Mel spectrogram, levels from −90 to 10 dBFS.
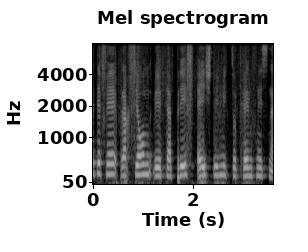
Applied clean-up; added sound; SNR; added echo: neural mask model RNNoise.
